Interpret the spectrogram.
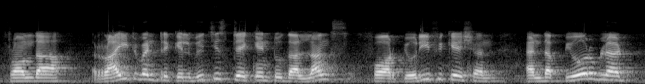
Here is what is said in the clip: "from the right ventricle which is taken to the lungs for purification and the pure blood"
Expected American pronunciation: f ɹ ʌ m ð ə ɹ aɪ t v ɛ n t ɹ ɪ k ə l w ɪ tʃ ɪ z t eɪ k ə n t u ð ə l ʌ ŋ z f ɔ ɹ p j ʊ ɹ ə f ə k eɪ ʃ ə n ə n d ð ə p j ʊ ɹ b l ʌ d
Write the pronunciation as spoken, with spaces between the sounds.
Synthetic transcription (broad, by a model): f ɹ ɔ m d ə ɹ aɪ t v ɛ n t ɹ ɪ k ə l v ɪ tʃ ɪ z t eɪ k ə n t u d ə l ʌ ŋ s f ɔ ɹ p j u ɹ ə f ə k eɪ ʃ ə n ə n d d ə p j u ɹ b l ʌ d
